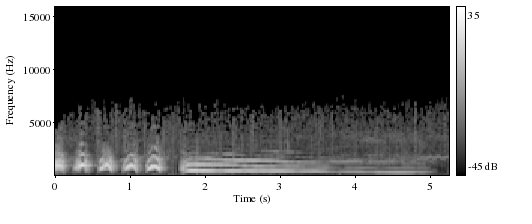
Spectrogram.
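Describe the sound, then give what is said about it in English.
A person imitates a coyote as a signal: four quick rising yips, then one long, loud howl that slowly slides downward and fades out after about three seconds, with no other talking. “Coyote signal?”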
